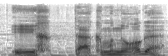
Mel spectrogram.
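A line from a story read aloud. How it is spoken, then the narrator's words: Dejected question. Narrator (Russian): упавшим голосом спросил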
